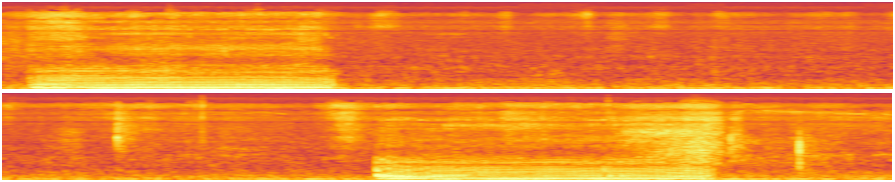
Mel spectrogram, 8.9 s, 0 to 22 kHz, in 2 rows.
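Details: Loud snoring from Bro, a male French Bulldog aged 11 months: two long, deep, gravelly inhaled rumbles about five seconds apart, each lasting over a second, with quiet breathing and faint household noise between them.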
